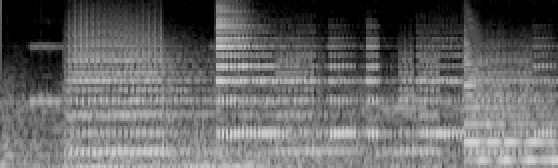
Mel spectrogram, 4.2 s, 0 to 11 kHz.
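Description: Synthesizers playing a slow, dark ambient drone: sustained buzzy tones, with a new held note coming in three times, about half a second in, near 1.6 seconds and about 3.5 seconds in. A low hum under them drops away just before the first new note.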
